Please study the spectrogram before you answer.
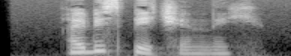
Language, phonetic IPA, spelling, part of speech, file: Russian, [ɐbʲɪˈspʲet͡ɕɪn(ː)ɨj], обеспеченный, verb / adjective, Ru-обеспеченный.ogg
- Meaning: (verb) past passive perfective participle of обеспе́чить (obespéčitʹ); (adjective) well-off, affluent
